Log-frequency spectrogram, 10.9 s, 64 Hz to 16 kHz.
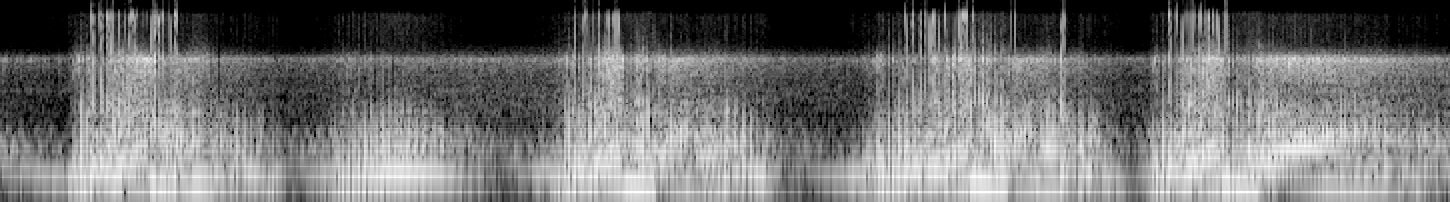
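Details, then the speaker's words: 3100 V6 Chevrolet Beretta, warm, a few days after main seal, harmonic balancer and serpentine belt replacement (coolant leak once suspected head/intake gaskets): four quick blips rise and fall cleanly from smooth idle, little ticking; sounds as it always did, normal revving. "let's give her a quick Riv she doesn't sound any different than it used to"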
